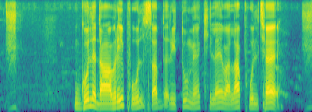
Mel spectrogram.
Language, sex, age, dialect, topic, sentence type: Maithili, male, 25-30, Angika, agriculture, statement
